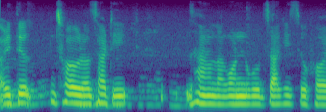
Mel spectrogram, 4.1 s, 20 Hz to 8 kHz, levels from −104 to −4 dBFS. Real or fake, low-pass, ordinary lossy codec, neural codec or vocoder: real; none; none; none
